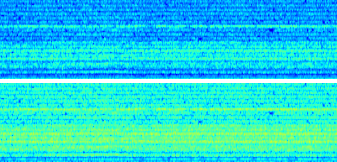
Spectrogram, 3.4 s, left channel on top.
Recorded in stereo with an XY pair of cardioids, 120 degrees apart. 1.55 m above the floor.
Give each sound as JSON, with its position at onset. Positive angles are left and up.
{"t": 0.0, "sound": "a drone", "azimuth_deg": -50}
